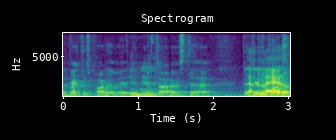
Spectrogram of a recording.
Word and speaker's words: Iftar: So what did you have for your iftar? oh man, How you say it? Iftar? Yeah, Iftar. Yeah, nigga, Iftar got is that the shit right. Yeah, you got it.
